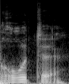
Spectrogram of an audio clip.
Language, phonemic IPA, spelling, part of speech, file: German, /ˈbʁoːtə/, Brote, noun, De-Brote.ogg
- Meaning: nominative/accusative/genitive plural of Brot "breads"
